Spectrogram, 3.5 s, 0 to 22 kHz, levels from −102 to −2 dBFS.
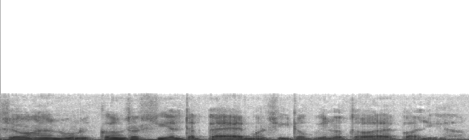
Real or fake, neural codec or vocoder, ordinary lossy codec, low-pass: fake; codec, 16 kHz, 4 kbps, FunCodec, trained on LibriTTS, 50 frames a second; none; 7.2 kHz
